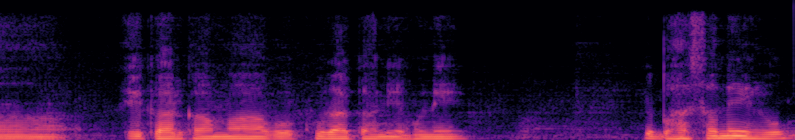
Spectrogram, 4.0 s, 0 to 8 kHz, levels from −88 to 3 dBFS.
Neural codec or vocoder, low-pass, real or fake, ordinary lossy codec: codec, 32 kHz, 1.9 kbps, SNAC; 7.2 kHz; fake; none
